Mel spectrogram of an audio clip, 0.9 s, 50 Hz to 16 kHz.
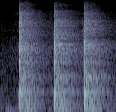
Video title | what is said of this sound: Salvage yard Transmission for the 1989 Grand Wagoneer | you can hear it sounds solid so that is all the way in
